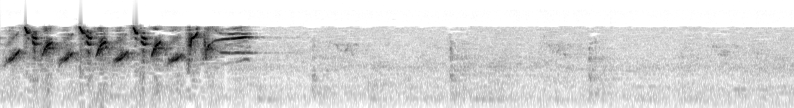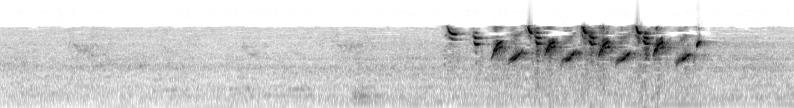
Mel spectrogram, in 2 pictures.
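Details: Algerian European goldfinch singing in the eastern-sector style, described as error-free: a fast, high, twittering phrase of tinkling notes lasting about a second, a quiet pause, then a second similar jangling burst near the end.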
